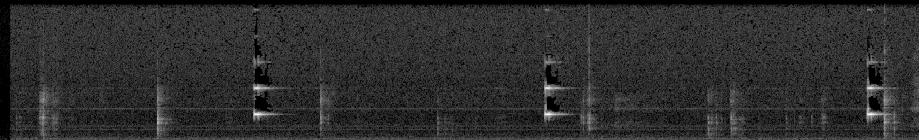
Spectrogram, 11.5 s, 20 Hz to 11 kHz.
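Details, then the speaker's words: Uni-T UT161D multimeter in diode test on a red LED: three short high chirps after probe-contact clicks, indicating a good diode. "it lights up the red one and it also did a little chirp to let you know that it is okay so let's uh let's let you hear that little chirp"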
